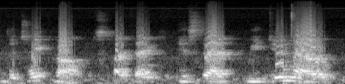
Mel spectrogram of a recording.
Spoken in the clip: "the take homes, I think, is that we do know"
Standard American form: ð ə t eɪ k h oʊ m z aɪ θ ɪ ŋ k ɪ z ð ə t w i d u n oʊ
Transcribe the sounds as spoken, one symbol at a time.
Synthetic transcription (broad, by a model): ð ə t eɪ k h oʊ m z aɪ θ ɪ ŋ k ɪ z ð ə t w i d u n oʊ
